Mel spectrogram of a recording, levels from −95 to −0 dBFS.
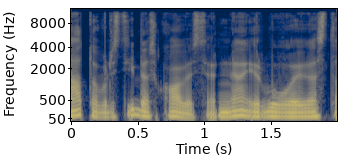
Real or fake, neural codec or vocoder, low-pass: real; none; 10.8 kHz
